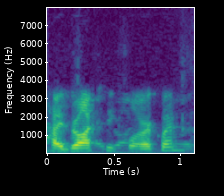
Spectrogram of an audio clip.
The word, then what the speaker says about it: hydroxychloroquine: Okay, so if I say remdesivir to you, and I can't remember how to say the other one, hydroxychloroquine? – Yeah, hydroxychloroquine.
